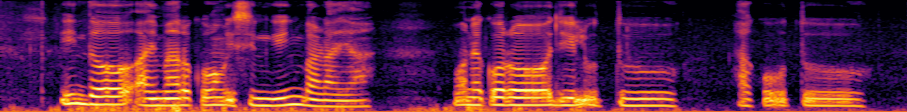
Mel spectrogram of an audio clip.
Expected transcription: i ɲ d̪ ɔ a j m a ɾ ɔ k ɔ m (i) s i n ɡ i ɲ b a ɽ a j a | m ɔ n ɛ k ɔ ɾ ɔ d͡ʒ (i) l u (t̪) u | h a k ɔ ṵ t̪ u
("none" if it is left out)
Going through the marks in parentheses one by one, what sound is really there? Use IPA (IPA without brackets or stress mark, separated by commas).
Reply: i, i, t̪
